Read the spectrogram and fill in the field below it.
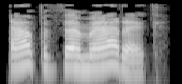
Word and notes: apophthegmatic: British English

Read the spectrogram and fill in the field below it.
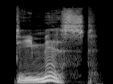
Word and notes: demist: British English

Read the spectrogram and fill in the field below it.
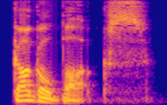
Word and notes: goggle box: British English

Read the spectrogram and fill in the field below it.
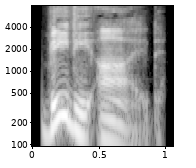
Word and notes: beady-eyed: British English

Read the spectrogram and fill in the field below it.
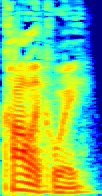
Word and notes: colloquy: American English

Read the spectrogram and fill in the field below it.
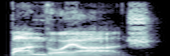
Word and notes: bon voyage: American English

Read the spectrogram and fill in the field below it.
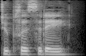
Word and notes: duplicity: American English

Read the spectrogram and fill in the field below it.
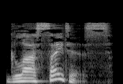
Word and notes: glossitis: British English

